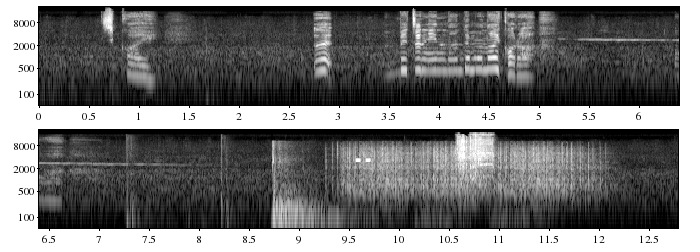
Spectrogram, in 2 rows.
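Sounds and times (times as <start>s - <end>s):
speech: 0.7s - 1.5s, 2.8s - 5.2s
fireworks popping: 8.8s - 12.2s.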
